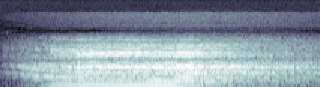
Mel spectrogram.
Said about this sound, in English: This is a giraffe.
